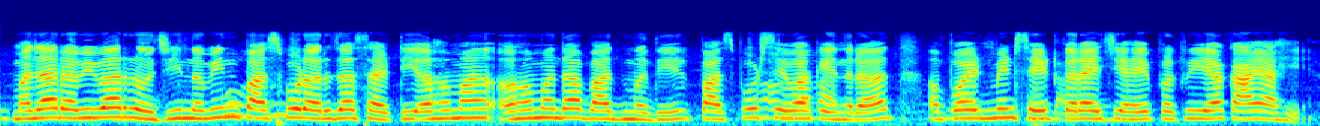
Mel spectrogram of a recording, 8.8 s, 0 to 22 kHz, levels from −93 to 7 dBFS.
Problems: background sounds at intervals, continuous background conversations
